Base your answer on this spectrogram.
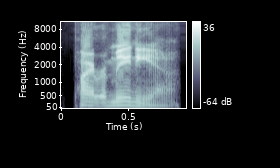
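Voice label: "pyromania", American English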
